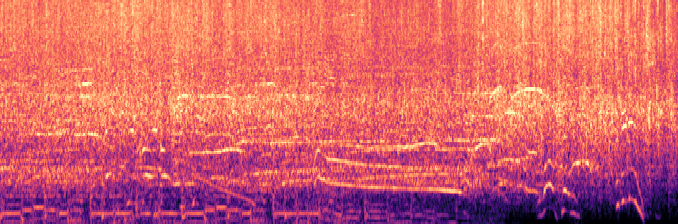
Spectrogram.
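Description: Studio audience applauding and cheering over the end of a TV show's upbeat theme music. The music stops about seven seconds in, and the clapping and cheering carry on alone.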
